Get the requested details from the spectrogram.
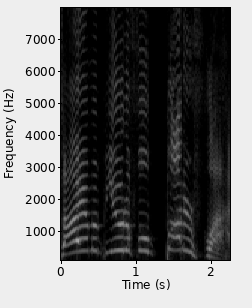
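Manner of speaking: high-pitched yelling. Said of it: "and he yells".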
